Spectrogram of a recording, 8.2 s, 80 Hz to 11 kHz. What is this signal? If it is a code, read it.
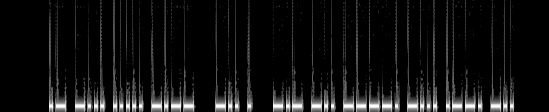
Morse code, heard as a keyed tone, about 25 wpm, 700 Hz. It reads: AB5Y DE KD9BPD
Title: USA Callsign DE Callsign 25wpm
